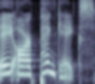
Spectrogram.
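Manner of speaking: Dutch-accented English. Talking about food from a dutch restaurant, slipping into a dutch english accent. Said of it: "why I've just gone into a Dutch English".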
